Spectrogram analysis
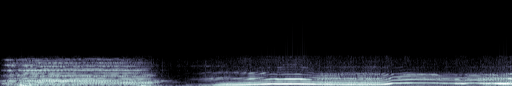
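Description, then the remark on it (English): Jumbo the circus elephant calls out with a loud, buzzy, strongly tonal sound. A steady low blast is followed by a long wavering call that swoops upward and wobbles in pitch, with no talking. “It's Jumbo the Elephant.”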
